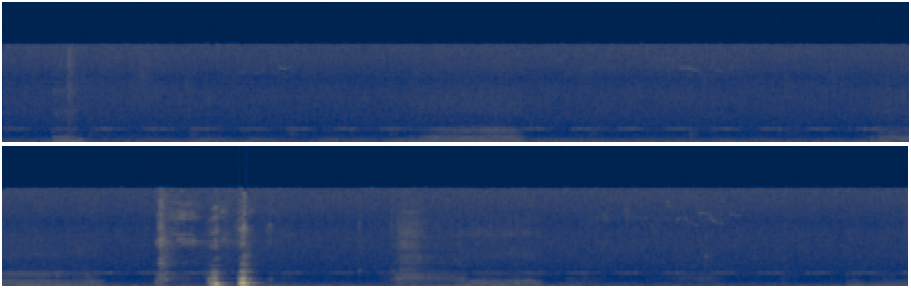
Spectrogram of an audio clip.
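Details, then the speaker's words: Woman asleep, snoring: soft rattling breaths every few seconds with two sharp louder snorts in the middle, in a quiet room; snoring. "stop snoring! Quit yelling like that."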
